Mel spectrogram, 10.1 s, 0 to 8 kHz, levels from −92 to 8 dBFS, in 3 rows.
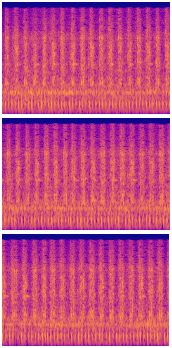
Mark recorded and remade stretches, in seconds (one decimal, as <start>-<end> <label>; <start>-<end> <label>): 0.0-10.1 recorded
